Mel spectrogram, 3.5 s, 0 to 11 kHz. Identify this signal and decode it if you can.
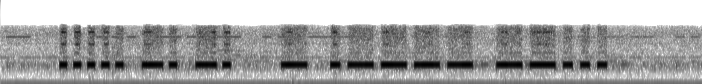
Morse code, heard as a keyed tone, about 30 wpm, 590 Hz, with radio noise. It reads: 5NN T17
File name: truSDX / MWC29.8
